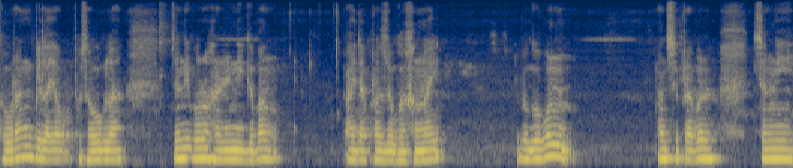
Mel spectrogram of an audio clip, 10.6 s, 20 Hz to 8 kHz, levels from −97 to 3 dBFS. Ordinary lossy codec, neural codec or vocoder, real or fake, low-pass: none; codec, 16 kHz, 16 kbps, FreqCodec, smaller model; fake; none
